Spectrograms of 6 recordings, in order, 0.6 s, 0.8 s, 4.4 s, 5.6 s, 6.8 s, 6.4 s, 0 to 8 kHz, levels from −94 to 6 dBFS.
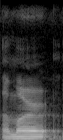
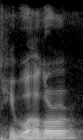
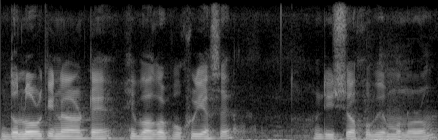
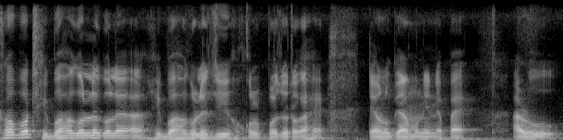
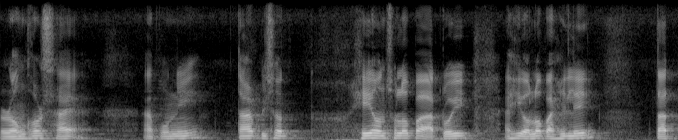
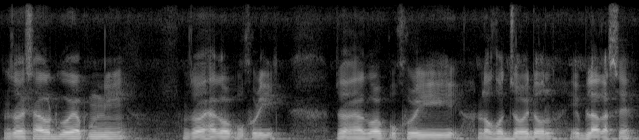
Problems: constant background noise, background conversations at intervals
